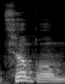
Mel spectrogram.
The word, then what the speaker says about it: TIPM: one underneath the hood they call it the temple um that's it's spelled t-i-p-m um i don't remember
